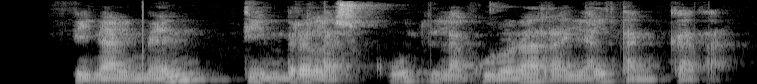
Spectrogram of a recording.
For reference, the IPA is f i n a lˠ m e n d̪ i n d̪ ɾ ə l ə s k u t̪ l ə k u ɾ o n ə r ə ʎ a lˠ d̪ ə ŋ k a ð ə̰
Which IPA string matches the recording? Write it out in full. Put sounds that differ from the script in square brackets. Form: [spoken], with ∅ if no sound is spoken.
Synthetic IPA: f i n a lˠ m e n [t̪] i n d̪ ɾ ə l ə s k u t̪ l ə k u ɾ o n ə r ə [j] a lˠ [t̪] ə ŋ k a ð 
